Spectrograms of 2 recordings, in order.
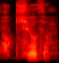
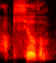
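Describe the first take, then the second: First: Breathy whispered menace, no voice at all; whispered threat. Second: Said in the usual way. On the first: Acted. Boy whispering his murder plan to himself. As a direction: hiss the threat under your breath. Villain mutters threat, then corrects.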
